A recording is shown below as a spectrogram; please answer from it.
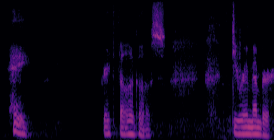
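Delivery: hushed, quiet, soft voice. Speaking in character to another figure in the story, said quietly, not yelling. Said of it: "And I say it quietly. I'm not yelling this".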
